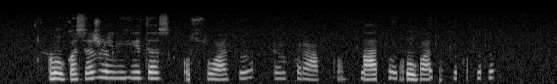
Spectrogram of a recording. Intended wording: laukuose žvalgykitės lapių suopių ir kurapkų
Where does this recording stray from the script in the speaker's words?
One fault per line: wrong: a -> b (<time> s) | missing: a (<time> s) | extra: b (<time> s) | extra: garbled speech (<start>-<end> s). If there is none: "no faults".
missing: lapių (1.7 s)
extra: garbled speech (3.5-4.9 s)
